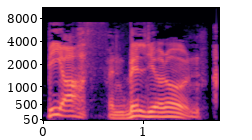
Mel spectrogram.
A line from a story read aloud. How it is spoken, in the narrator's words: Percival called out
